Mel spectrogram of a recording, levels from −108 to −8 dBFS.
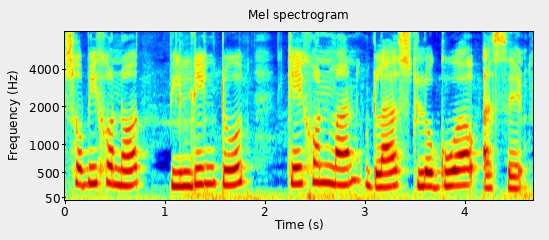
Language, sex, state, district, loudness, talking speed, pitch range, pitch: Assamese, female, Assam, Kamrup Metropolitan, -15 LUFS, 75 wpm, 255-295 Hz, 280 Hz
